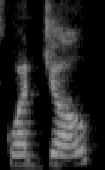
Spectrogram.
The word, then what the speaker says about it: Guangzhou: of the city wrong it's guangzhou okay i've learned i've learned that from the audiobook i've learned so much mandarin in the last couple weeks that i had no idea um that i was saying it wrong but it is the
